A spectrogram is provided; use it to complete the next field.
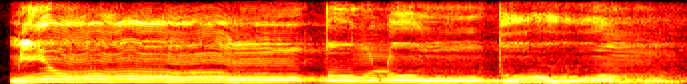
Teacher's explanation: Nun sukun bertemu qaf ikhfa hakiki. Kita samarkan bunyi nun sukun dan mendengung selama 2 atau 3 harakat.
